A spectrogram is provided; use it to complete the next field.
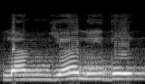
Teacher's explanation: last میں جو دال ساکن ہے اس کو ہلائیں گے، اس کو کہتے ہیں قلقلہ کرنا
